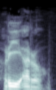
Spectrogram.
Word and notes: rì arò: Apatani

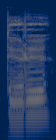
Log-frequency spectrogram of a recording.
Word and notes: twrw: apatani

